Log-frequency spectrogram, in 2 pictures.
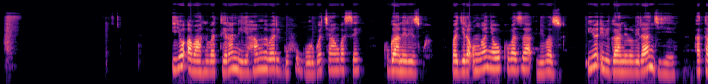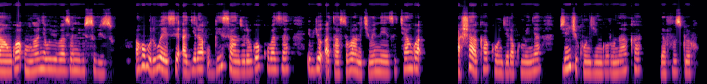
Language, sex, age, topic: Kinyarwanda, female, 25-35, education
